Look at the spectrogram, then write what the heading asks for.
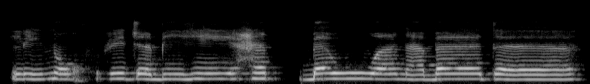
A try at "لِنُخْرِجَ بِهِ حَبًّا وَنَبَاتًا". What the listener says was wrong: த sound போக கூடாது. وَنَبَاتَ த.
